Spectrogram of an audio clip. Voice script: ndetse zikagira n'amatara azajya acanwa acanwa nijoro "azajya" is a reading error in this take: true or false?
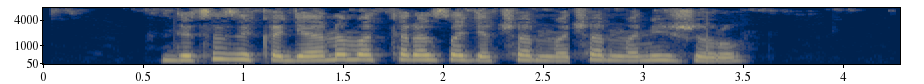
false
